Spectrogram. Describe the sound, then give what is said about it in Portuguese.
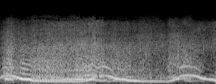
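Race car engines whine past, their pitch repeatedly climbing and dropping as they rev, a loud, tonal sweep that rises and falls a few times without any talk. “Ah, mas que corrida, rapaz, que corrida ótima, aqueles carrões passando.”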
